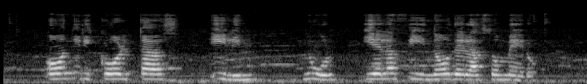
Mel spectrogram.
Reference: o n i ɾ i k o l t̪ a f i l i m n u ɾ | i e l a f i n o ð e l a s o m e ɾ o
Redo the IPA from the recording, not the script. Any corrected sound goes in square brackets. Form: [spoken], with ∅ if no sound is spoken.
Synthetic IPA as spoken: o n i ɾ i k o l t̪ a [s] i l i m n u ɾ | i e l a f i n o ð e l a s o m e ɾ o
